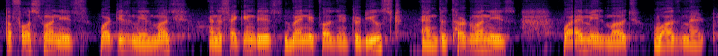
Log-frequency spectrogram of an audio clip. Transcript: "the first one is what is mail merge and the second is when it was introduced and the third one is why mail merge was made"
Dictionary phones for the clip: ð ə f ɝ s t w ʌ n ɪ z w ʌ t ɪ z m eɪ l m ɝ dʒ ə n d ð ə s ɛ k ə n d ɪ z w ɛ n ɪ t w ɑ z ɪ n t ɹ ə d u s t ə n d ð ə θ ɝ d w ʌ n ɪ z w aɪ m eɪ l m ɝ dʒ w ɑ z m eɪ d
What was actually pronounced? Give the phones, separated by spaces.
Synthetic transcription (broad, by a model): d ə f ɝ s t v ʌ n ɪ z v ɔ t ɪ z m eɪ l m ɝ tʃ ə n d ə s ɛ k ə n d ɪ z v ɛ n ɪ t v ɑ z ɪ n t ɹ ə d u s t ə n d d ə t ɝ d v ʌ n ɪ z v aɪ m eɪ l m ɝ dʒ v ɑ z m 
